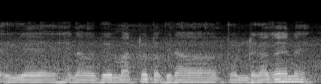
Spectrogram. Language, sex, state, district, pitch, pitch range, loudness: Chakma, male, Tripura, Dhalai, 105 Hz, 105-110 Hz, -16 LUFS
